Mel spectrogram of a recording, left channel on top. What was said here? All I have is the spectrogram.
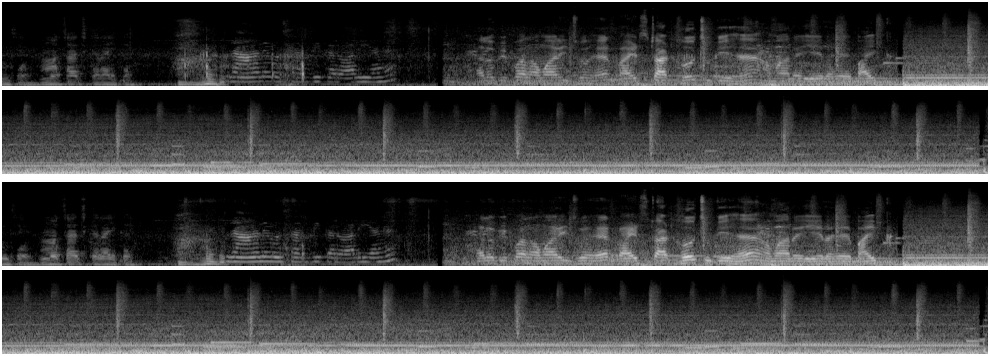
से massage कराई कर ने मसाज भी करवा लिया है। हेलो पीपल, हमारी जो है राइड स्टार्ट हो चुकी है। हमारे ये रहे बाइक।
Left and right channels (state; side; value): normal; both; correlation 0.92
